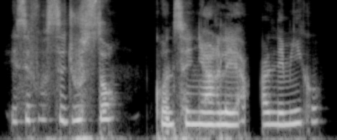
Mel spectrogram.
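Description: A woman's voice: high-pitched, unhurried, darkish tone. A woman voicing a young handmaid who whispers her doubts in a storybook myth. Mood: doubtful. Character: anxious young female handmaid.

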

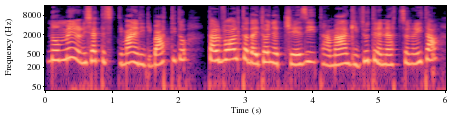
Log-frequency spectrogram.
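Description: High-voiced woman reading a book aloud. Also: normal speed, fairly bright tone. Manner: playful, with light asides. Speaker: podcast host reading a book.

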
